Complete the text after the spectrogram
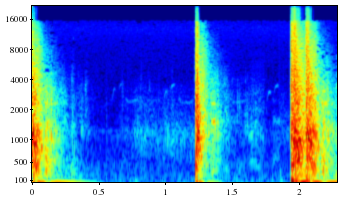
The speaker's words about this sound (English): Straight down range. Load your firearms, make your guns ready.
